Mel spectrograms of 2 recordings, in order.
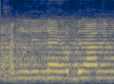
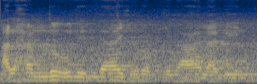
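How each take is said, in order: First: It is recited quickly and without pauses. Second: It is recited slowly with a pause after. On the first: The speaker calls it wrong. "এভাবে তাড়াহুড়া করে পড়েন" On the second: The speaker calls it right. "আপনাকে পড়তে হবে ধীরে ধীরে, থেমে থেমে"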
